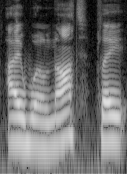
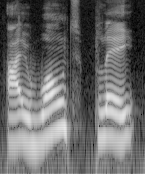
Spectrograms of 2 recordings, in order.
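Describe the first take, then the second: First: Will not is said as two separate words. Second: Will not is contracted into one syllable. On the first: "It has the same meaning" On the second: "I can make it shorter. Instead of saying will not, I will say won't"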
